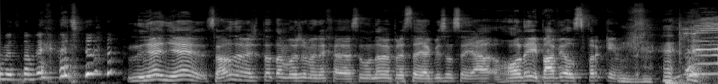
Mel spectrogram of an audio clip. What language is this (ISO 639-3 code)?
slk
